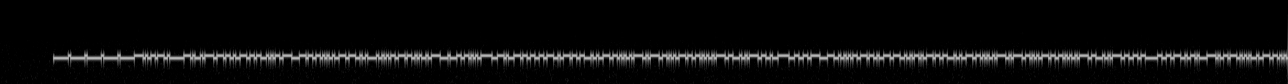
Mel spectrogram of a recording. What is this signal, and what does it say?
RTTY (45.45 baud, 170 Hz shift), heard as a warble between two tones, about 1360 Hz centre. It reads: HE ALSO RANKS FOURTH IN CAREER RECEPTIONS AND CAREER RECEIVING …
